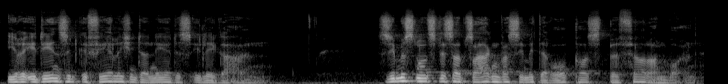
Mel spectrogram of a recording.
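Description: A man's voice: on the low side, sing-song, a little fast, darkish tone. An actor playing a stern, suspicious male government commissioner in a radio drama, formal, officious and emphatic.

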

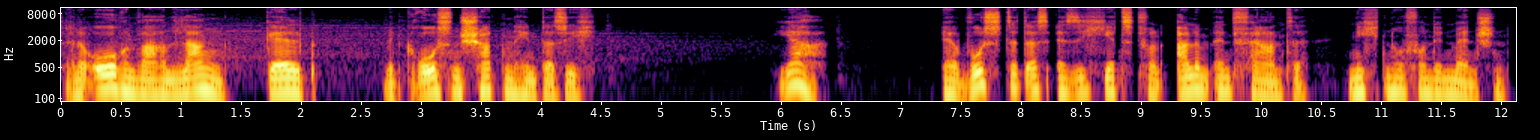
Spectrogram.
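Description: Slow, anguished, brooding writer. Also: male voice, medium pitch. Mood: grave, intense. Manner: slow, deliberate, halting phrasing with intense emphases. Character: anguished, brooding male writer confessing his dread. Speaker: radio drama actor. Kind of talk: literary radio play monologue.

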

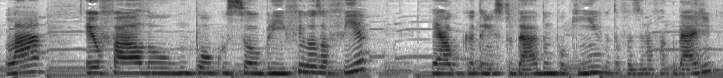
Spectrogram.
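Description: A woman's voice: mid-range voice, fairly even intonation, normal speed, fairly bright tone, soft background music. Friendly Brazilian woman promoting a podcast. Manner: friendly, conversational. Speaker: podcast host.

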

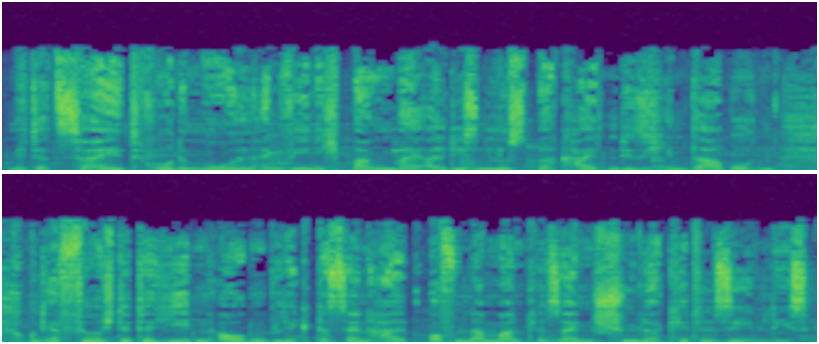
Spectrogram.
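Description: A man narrates a literary radio drama in a lowish register. His reading is composed and measured, scripted throughout. Music runs clearly behind the voice.

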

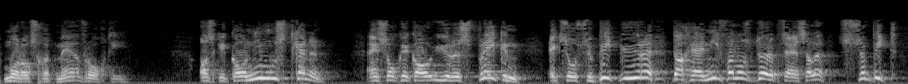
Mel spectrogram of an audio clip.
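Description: Comic radio drama: simple Flemish villager, protesting and deferential, higher pitch, bouncy intonation. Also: male voice, sing-song, normal speed, darkish tone. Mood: defensive. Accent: Flemish dialect. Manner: rustic speech with repeated tag words. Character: folksy, deferential village man, protesting innocence. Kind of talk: comic radio play acting.

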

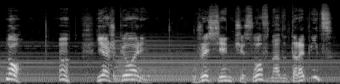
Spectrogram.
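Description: A man playing a kindly, amused gentleman scholar in a children's audio play, inquisitive and gently indulgent. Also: sits high, animated, fast talker, over music. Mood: indulgent, busy.

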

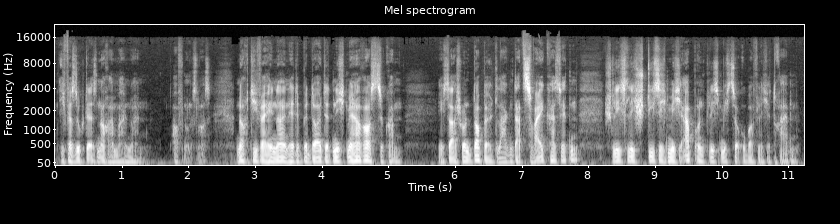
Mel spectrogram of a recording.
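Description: A man's voice: a bass voice, a bit bright, exaggerated voice. An actor playing a tough, wry boat captain who narrates his own adventure tersely in a 1970s German radio crime drama.

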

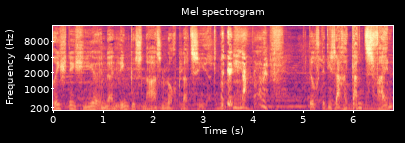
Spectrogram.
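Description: An actor playing a sardonic, menacing private detective in a noir radio drama, with a clipped tough-guy delivery. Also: on the low side. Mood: sardonic menace.

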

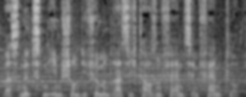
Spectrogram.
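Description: A man's voice: lowish voice, brisk, music in the background, close to an everyday voice. An actor playing an earnest male showbusiness colleague who looks back with concern in a radio play. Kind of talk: radio play documentary monologue.

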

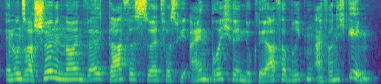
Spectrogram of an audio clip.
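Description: A man's voice: on the high side, a little fast, a little mellow, natural voice. An actor playing a male police analyst in a radio crime drama, explaining things in a matter-of-fact, slightly sardonic way.

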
